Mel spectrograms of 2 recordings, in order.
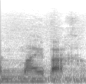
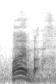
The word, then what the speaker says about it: Maybach: The EQS SUV will not receive an AMG version, but it will get a Maybach version. 'Maybach', listen and repeat.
